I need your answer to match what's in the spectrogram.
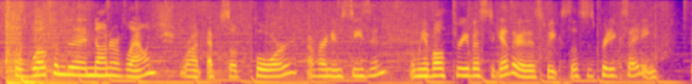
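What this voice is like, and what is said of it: Polished radio announcer voice. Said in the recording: “It sounds like you just turned on your radio voice. ... This is my announcement voice.”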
